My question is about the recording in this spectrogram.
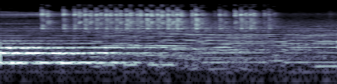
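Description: Harmonium playing steady held chords in Kashmiri folk music. From about half a second in until near the end, a fast, high, even rhythmic percussion plays over it.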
